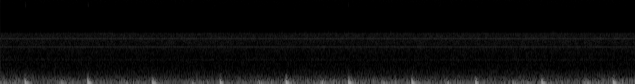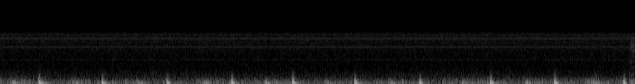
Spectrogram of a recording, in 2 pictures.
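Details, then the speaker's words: Innocent murmur in an athlete, a football player, which must be differentiated from significant murmurs such as aortic stenosis or hypertrophic cardiomyopathy. "And not uncommon in athletes. It is important to differentiate these from significant murmurs, such as those with aortic stenosis, hypertrophic cardiomyopa"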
